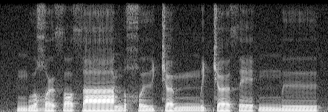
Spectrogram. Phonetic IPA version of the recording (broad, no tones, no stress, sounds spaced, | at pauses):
m u ʁʷ ə˞ θ ɔ θ aː ŋ ɪ χʷ ɨː c œ mː ɪ c œ θ e | mː ɨː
